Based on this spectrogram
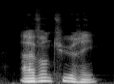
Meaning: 1. to venture 2. to venture into
- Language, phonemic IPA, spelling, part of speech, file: French, /a.vɑ̃.ty.ʁe/, aventurer, verb, Fr-aventurer.ogg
